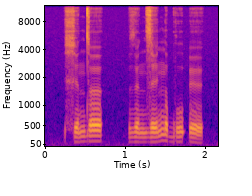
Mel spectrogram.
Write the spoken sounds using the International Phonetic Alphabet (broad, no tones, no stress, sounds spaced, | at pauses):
x ɪ n d œ | ð ʏ n z e ŋ ə b u ʔ ʏ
